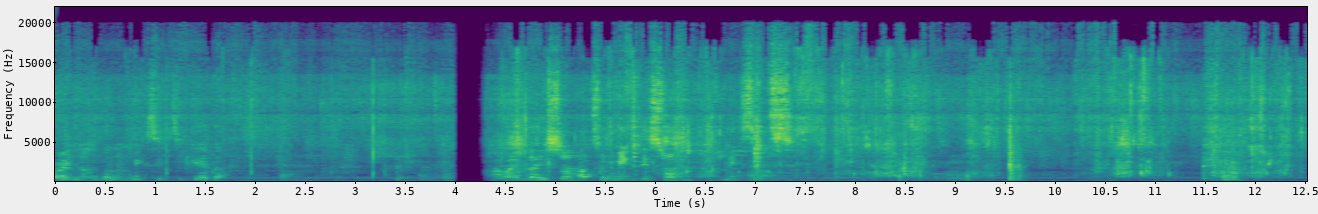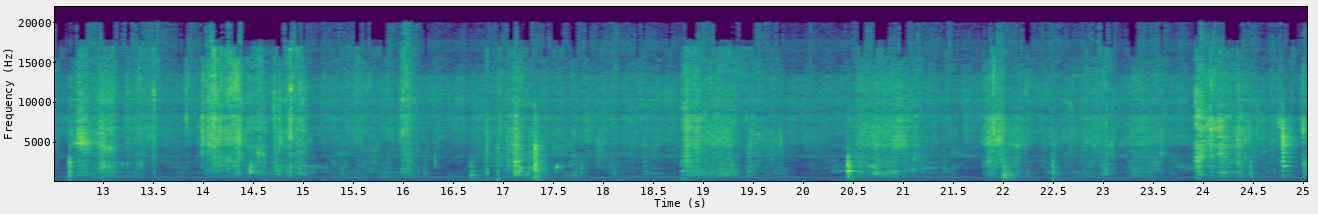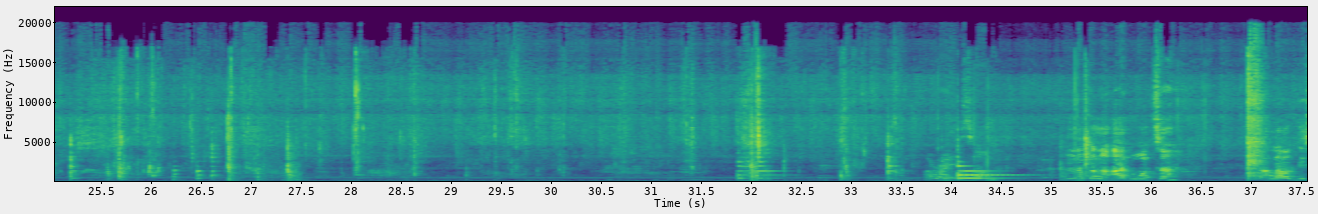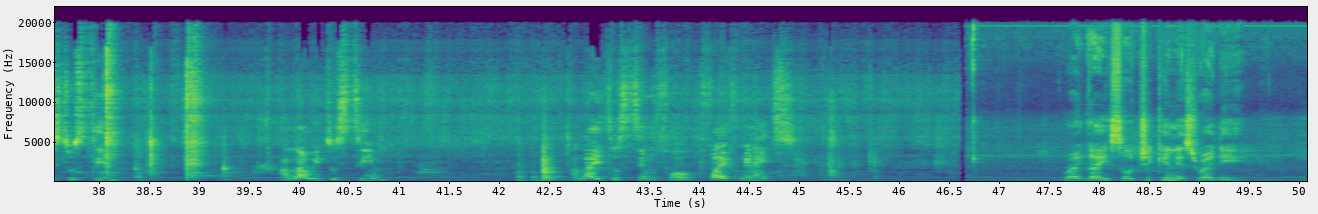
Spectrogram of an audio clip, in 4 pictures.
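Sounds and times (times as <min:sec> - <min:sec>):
utensil scraping pot: 0:03.8 - 0:40.0.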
